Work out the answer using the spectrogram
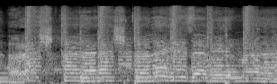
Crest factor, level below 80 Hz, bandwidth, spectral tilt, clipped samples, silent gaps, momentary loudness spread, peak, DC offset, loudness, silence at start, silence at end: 14 dB; -38 dBFS; 17 kHz; -3 dB/octave; under 0.1%; none; 2 LU; 0 dBFS; under 0.1%; -14 LUFS; 0 s; 0 s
